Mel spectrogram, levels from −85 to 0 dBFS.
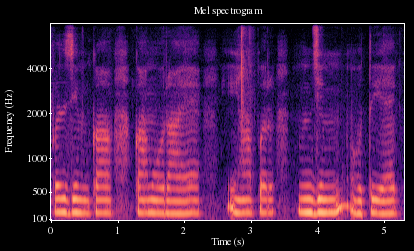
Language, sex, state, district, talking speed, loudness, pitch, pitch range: Hindi, female, Uttar Pradesh, Shamli, 135 wpm, -20 LUFS, 195 Hz, 190-195 Hz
